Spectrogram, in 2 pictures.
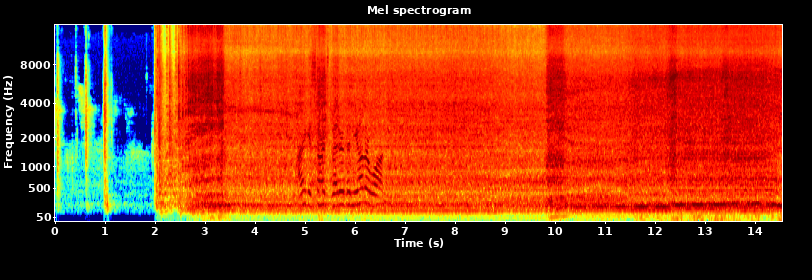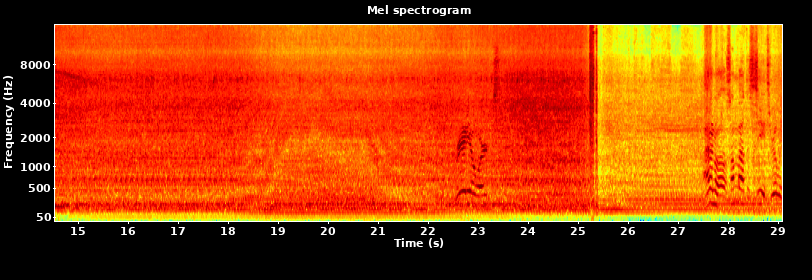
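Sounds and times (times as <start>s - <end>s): tractor diesel engine idling: 2.1s - 29.0s.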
